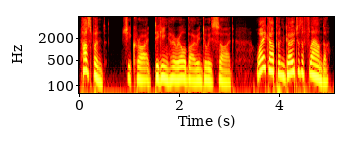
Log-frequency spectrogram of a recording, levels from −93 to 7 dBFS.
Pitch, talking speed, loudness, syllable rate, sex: 175 Hz, 190 wpm, -17 LUFS, 4.9 syllables/s, male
